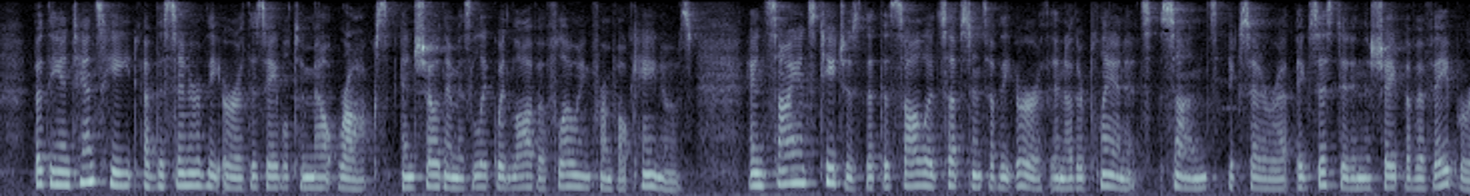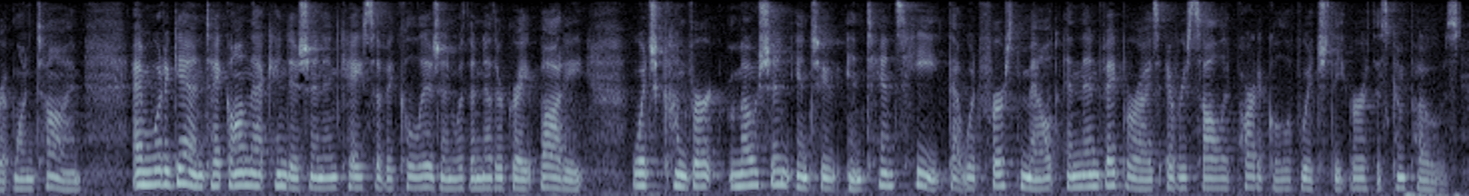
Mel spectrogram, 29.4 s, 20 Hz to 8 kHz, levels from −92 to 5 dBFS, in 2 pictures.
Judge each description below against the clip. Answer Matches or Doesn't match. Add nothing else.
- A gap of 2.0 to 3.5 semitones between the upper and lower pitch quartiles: Matches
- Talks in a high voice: Doesn't match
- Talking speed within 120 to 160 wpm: Doesn't match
